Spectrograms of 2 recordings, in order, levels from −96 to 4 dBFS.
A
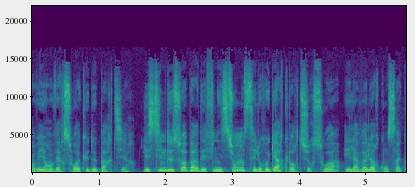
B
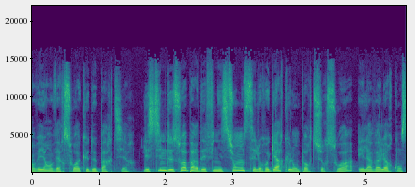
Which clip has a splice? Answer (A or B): A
